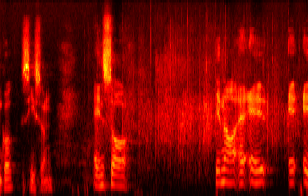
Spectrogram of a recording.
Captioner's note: audience applauding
